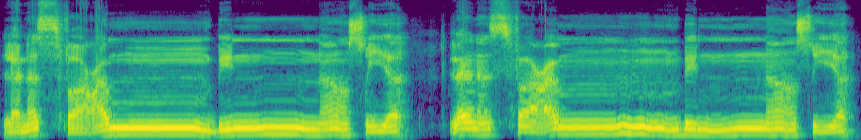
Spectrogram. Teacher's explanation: اب اس کو عین نون زبر ان نہیں بولیں گے، عین میم 2 زبر ام بولیں گے · تنوین کے بعد با ہے، اس لیے تنوین کے نون کو میم ساکن سے بدل کے پڑھیں گے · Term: اقلاب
